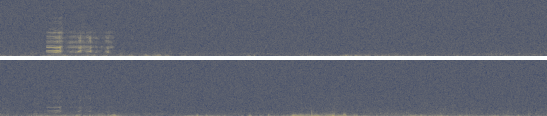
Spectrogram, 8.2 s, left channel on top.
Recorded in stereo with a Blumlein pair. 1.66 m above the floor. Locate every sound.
0.7 s laughter: 40° left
